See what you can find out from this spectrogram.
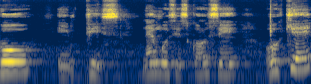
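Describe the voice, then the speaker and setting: A woman's fairly low voice over noticeable background noise. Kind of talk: casual Bible storytelling to camera. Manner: lively, chatty.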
